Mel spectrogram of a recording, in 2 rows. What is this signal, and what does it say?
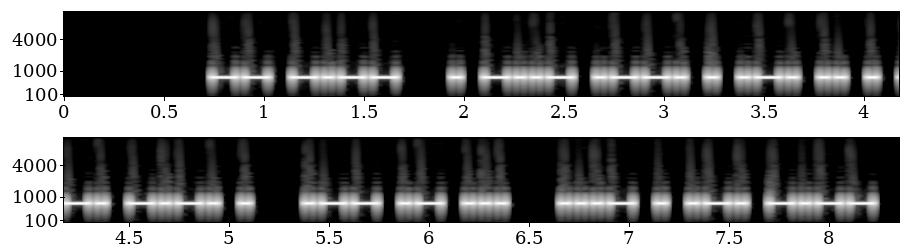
Morse code, heard as a keyed tone, about 30 wpm, 700 Hz. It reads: MY EXPERIENCE WAS VERY
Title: Sentences from Top 1000 Words - Review Part 6 - 30wpm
